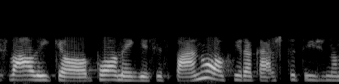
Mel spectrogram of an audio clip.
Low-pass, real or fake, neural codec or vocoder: 3.6 kHz; real; none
